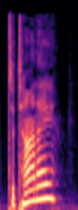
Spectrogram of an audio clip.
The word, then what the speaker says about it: Titane: I think it's pronounced Titane or Titane. It means titanium, and I believe it's French.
